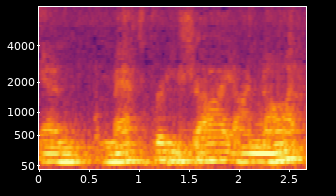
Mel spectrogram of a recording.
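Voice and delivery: usual speaking voice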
